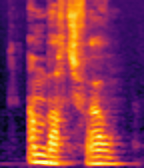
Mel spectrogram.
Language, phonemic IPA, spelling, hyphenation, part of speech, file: Dutch, /ˈɑm.bɑxtsˌfrɑu̯/, ambachtsvrouw, am‧bachts‧vrouw, noun, Nl-ambachtsvrouw.ogg
- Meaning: 1. tradeswoman, craftswoman (woman who is engaged in a (manual) trade) 2. alternative form of ambachtsvrouwe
